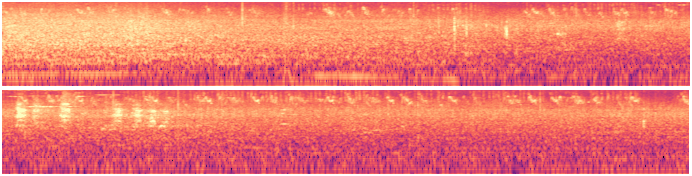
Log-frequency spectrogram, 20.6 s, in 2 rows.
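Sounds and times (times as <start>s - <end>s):
traffic noise from a Brooklyn rooftop at Starr Street: 0.0s - 20.6s
dog bark: 9.2s - 9.5s, 10.5s - 13.0s
faint voices: 10.4s - 17.1s.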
